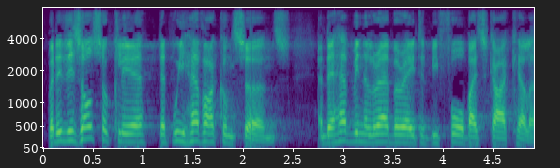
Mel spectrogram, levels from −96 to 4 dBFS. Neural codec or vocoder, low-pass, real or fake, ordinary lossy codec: none; 7.2 kHz; real; none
